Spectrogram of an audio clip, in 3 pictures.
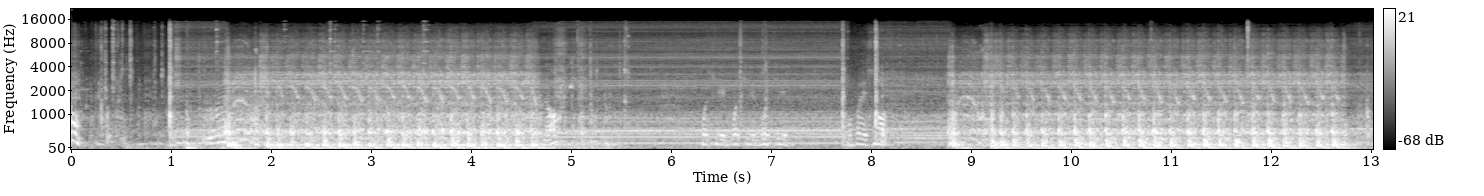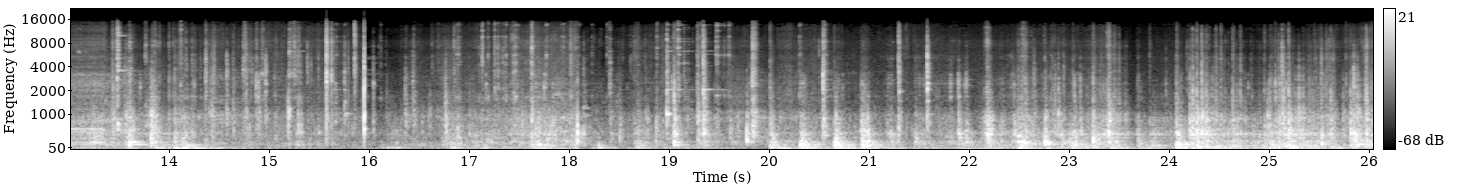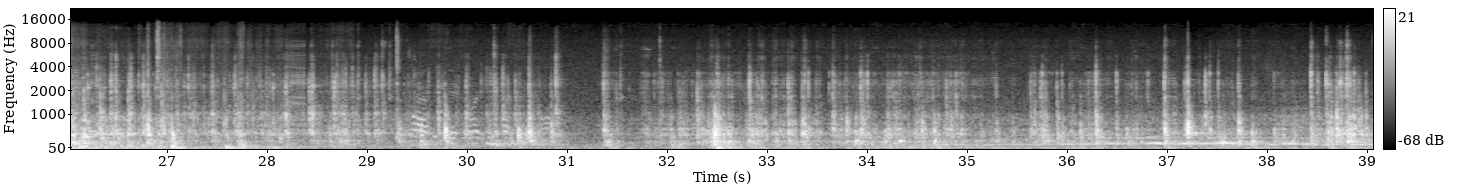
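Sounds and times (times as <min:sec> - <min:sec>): engine turning over: 0:01.0 - 0:15.0
clicks and knocks in cockpit: 0:13.4 - 0:39.0.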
